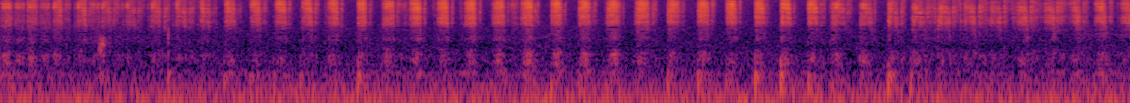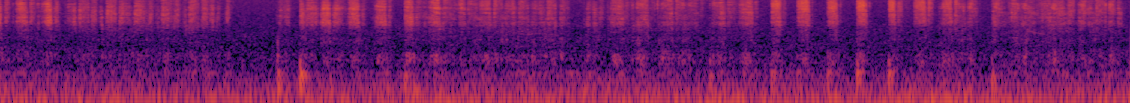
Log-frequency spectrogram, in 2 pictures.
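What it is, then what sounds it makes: Felt-tip marker scribbling on paper. A yellow-capped felt-tip marker rubs fast scribbling strokes over a colored area of a flat sheet of drawing paper. The rapid back-and-forth strokes make a steady, bright scratchy swish over a low, constant rumble. The sound stays even throughout with no pauses.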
